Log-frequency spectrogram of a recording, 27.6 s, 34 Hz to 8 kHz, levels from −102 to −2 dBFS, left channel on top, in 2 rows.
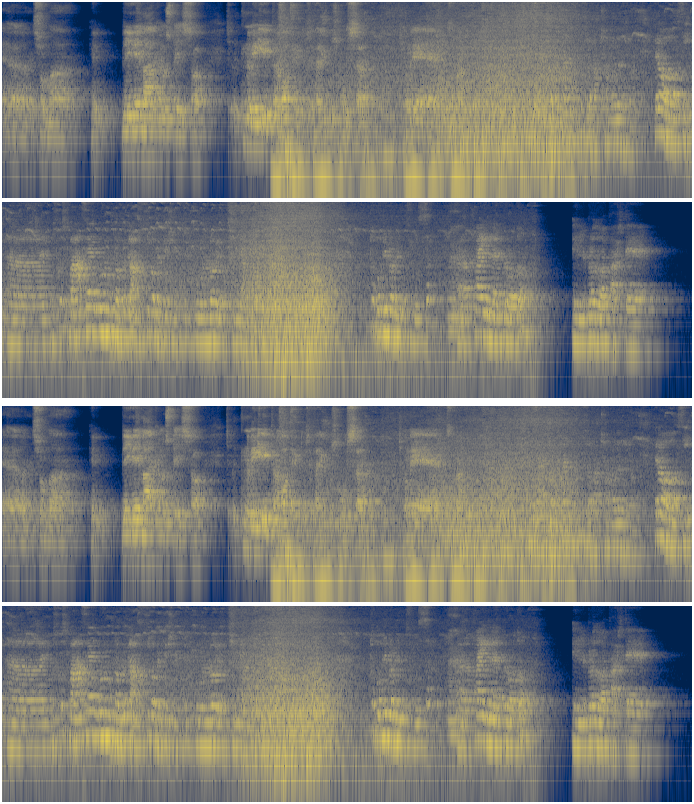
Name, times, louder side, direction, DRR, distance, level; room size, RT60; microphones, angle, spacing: voice 1, 0.0-1.4 1.8-1.9 2.4-4.3 4.6-7.3 7.9-9.2 22.7-23.0, equal, 45° right, -3 dB, 0.6 m, -29 dB
sound 1, 5.4-11.4, equal, 25° left, 0.7 m, -33 dB
sound 2, 5.5-24.5, left 2 dB, 60° left, 0.5 m, -32 dB
voice 2, 10.2-20.8 21.2-22.4 22.9-24.3 25.2-26.6, equal, 5° left, -9 dB, 1.2 m, -29 dB
3.7 x 3.4 x 2.2 m, 1.1 s
head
